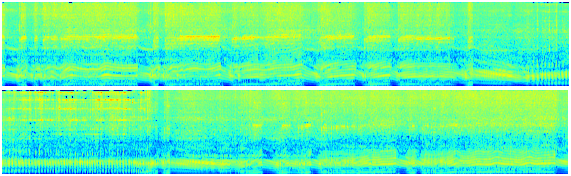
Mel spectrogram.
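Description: A chainsaw engine roars close by, revving up and down over and over.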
